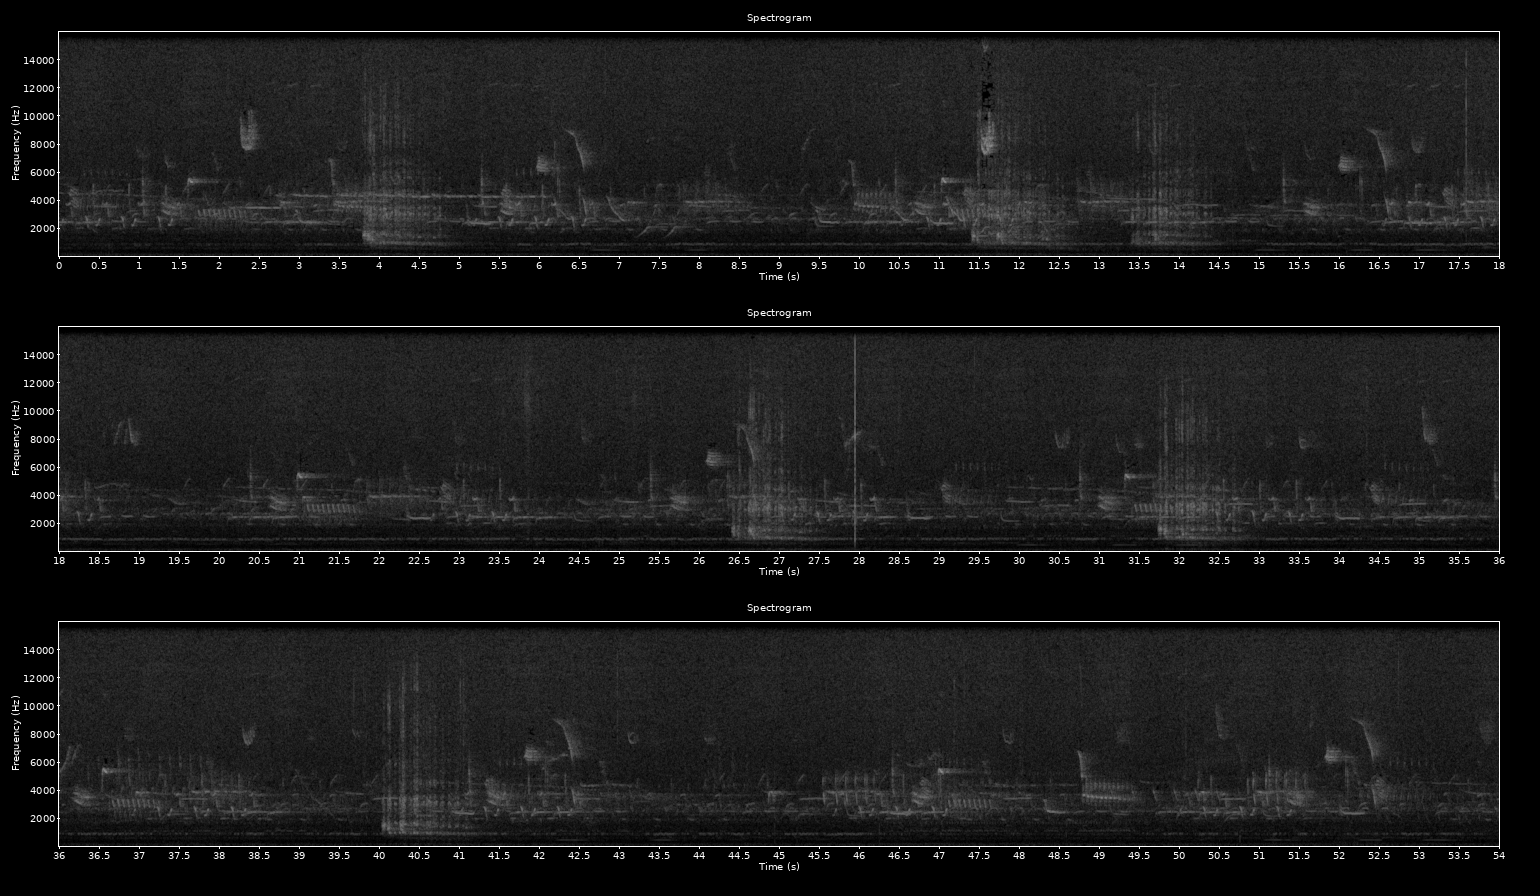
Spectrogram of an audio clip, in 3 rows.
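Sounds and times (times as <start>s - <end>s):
small birds chirping: 0.0s - 54.0s
turkey gobbling: 3.8s - 4.8s, 11.4s - 12.8s, 13.4s - 14.4s, 26.4s - 27.6s, 31.7s - 32.8s, 40.0s - 41.3s.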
